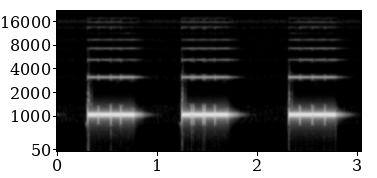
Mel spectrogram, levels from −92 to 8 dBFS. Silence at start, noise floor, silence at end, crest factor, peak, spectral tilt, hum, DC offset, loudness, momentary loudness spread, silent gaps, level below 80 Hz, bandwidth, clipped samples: 0.3 s; -60 dBFS; 0.2 s; 8 dB; 0 dBFS; 5.5 dB/octave; none; under 0.1%; -7 LUFS; 7 LU; none; -86 dBFS; 10 kHz; under 0.1%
